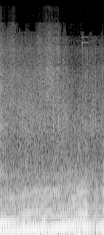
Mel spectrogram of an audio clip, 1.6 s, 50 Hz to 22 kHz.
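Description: A Hyundai i30N pulls away from a junction with its tyres spinning, the engine holding a loud, steady rising drone with a low rumble underneath, heard from inside the car.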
